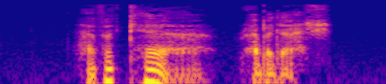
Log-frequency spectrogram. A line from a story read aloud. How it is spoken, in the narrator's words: said Aslan quietly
